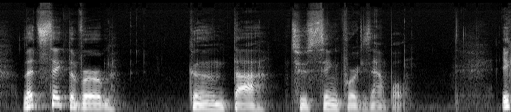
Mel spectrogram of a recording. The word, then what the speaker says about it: cantar: But in Portuguese, when you see a vowel followed by an N, that's usually an indicator that you should be pronouncing it with a nasal sound.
